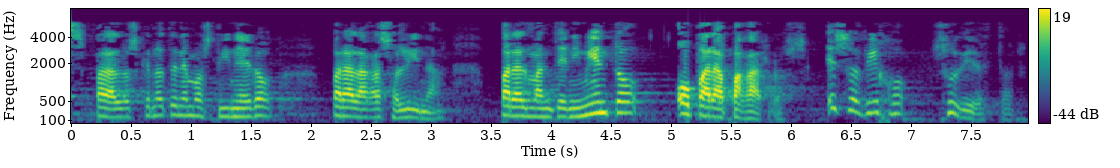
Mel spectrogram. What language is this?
Spanish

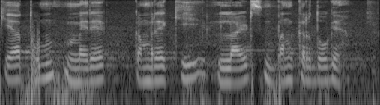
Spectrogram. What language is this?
Urdu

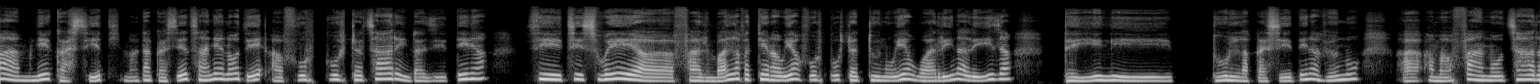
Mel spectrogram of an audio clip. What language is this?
Malagasy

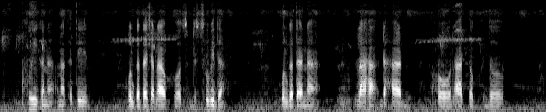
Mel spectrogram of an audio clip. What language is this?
Santali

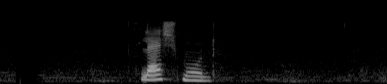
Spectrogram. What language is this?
Bangla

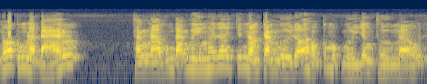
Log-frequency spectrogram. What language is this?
Vietnamese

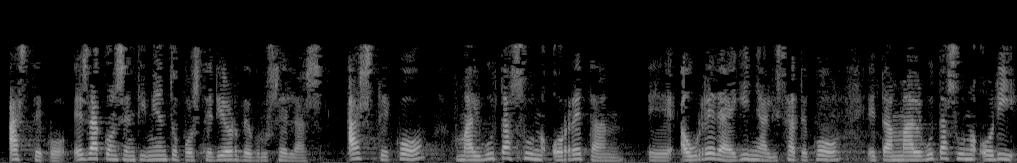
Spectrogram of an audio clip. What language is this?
Basque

